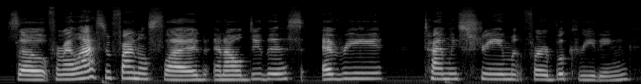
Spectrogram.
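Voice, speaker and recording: A woman's voice: on the high side, steady tone, unhurried, fairly bright tone, clear, resonant tone. A woman hosting a livestream in casual chat, with a playful, childlike way of phrasing things and a habit of repeating herself. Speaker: VTuber livestream host. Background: background music.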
